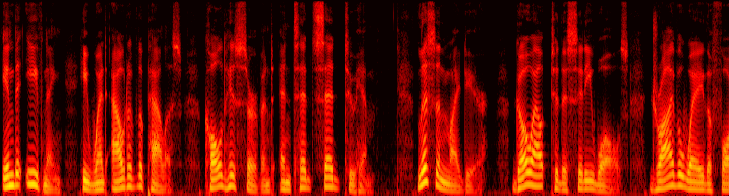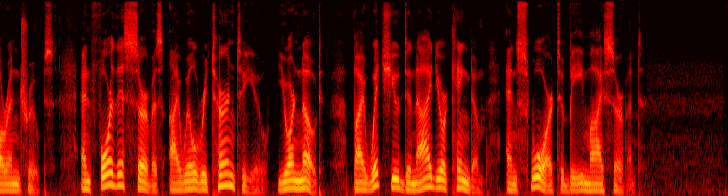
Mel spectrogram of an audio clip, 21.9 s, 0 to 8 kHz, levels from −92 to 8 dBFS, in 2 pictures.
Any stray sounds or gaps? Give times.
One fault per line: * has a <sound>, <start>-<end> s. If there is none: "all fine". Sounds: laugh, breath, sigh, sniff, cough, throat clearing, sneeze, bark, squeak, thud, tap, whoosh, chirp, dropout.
all fine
